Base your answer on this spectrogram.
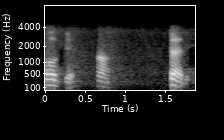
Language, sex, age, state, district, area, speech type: Kannada, male, 18-30, Karnataka, Shimoga, rural, conversation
